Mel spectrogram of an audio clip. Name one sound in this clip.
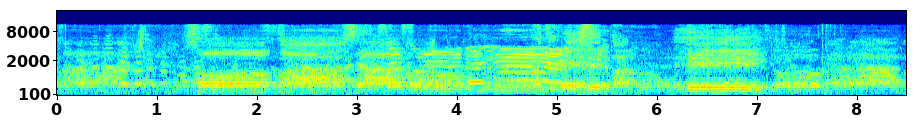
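A group of men sing loudly together outdoors.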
